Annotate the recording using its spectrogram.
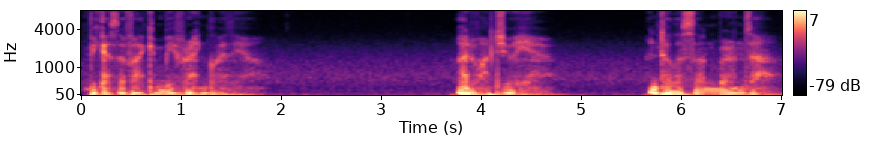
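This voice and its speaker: In an intimate ASMR roleplay, a man plays a dominant, doting vampire lord, speaking with tender possessiveness and formal endearments. His low, creaky, darkish voice keeps a measured pace, and the mood is tender and seductive. There's slight background noise.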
